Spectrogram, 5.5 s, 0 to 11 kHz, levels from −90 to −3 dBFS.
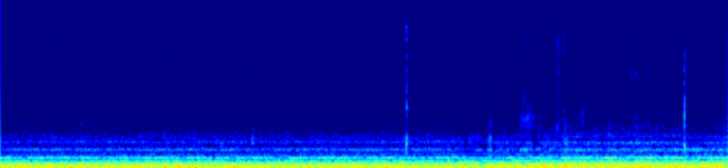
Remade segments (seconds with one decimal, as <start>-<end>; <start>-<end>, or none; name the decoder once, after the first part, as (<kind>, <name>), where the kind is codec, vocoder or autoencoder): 3.4-4.2 (vocoder, BigVGAN v2)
